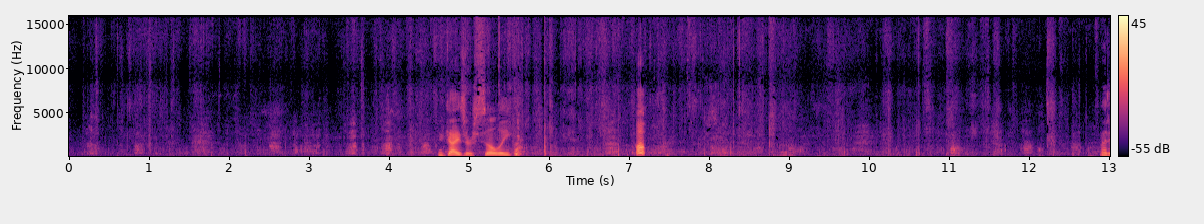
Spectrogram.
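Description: Paws crunch and scuffle through snow.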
